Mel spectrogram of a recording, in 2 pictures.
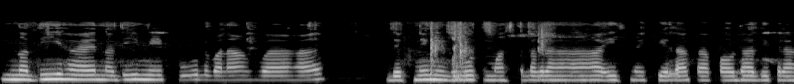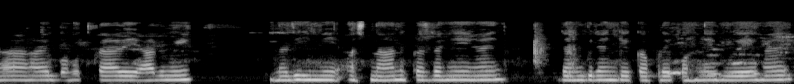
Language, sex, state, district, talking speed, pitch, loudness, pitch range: Hindi, female, Bihar, Purnia, 150 wpm, 200 Hz, -19 LUFS, 195-210 Hz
